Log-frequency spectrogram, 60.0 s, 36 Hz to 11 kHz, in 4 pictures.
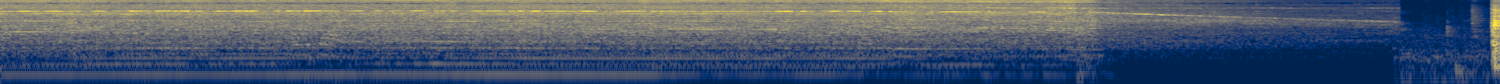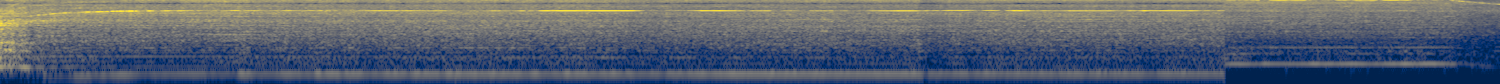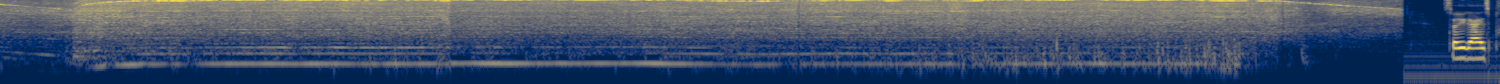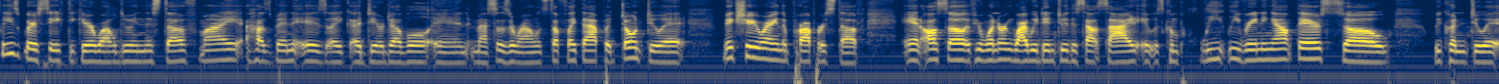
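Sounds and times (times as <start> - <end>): circular saw whining: 0.0 - 14.0, 14.9 - 44.1.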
